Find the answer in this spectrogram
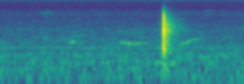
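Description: Near silence, broken by a single sharp click about one and a half seconds in.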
